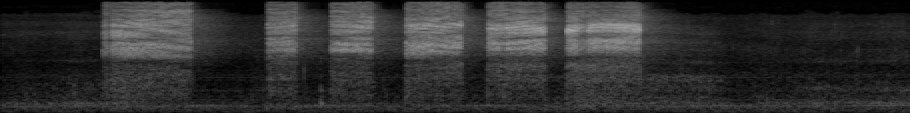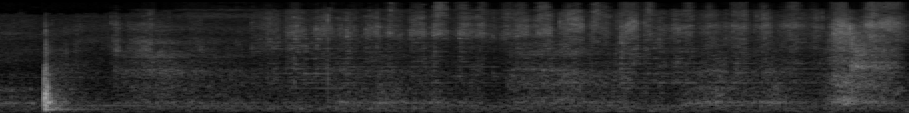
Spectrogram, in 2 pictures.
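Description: Canola oil sprayed onto a vintage floor jack in about eight quick hissing bursts, close and crisp, followed by a single sharp knock and then quiet faint rubbing.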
